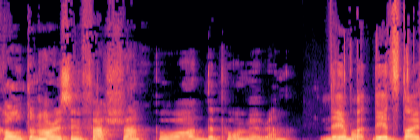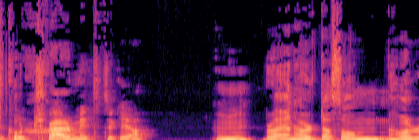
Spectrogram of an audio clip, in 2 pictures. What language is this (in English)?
Swedish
